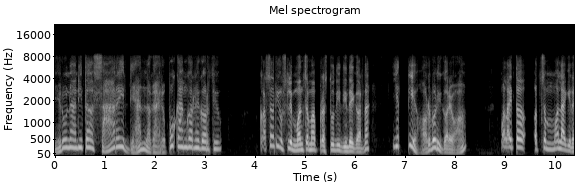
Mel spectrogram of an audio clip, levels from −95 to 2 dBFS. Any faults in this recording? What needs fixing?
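No faults found; nothing needs fixing here.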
